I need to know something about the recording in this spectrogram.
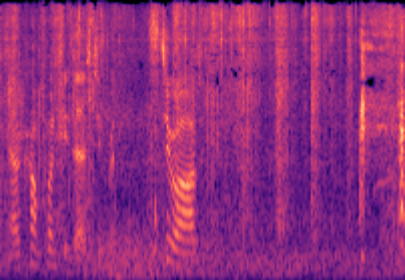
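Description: Pebbles crunch and clatter under a dog's paws.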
